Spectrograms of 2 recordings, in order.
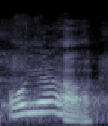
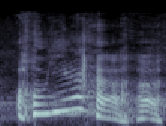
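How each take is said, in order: First: A high, loud sheepish "oh, yeah"; the kid catching his own mistake out loud; sheepish realization. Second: A high, loud "oh, yeah" as it dawns on him; sudden realization. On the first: Son realizing his dad wasn't there, sheepish high oh yeah. Kid caught misremembering the trip. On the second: Husband conceding to his wife, high dawning oh yeah. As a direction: admit she's right in a flash. Wife's reminder about Banff lands. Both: Retold or imitated.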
